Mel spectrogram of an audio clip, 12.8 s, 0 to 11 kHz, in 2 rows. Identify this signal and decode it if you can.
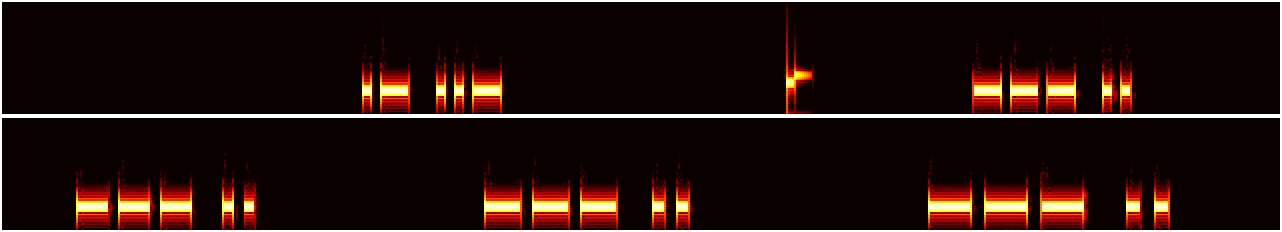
Morse code, heard as a keyed tone, about 23 wpm, 700 Hz. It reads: AU OI OI OI OI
